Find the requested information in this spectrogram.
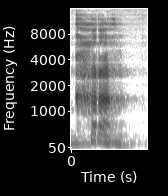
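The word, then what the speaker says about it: χαρά: 자, 기쁨이라는 말이 언어로 카라 이런 뜻인 이제 이렇게 발음하는데 이게 이제 기쁨, 잔치, 축제 이런 의미가 있어요.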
